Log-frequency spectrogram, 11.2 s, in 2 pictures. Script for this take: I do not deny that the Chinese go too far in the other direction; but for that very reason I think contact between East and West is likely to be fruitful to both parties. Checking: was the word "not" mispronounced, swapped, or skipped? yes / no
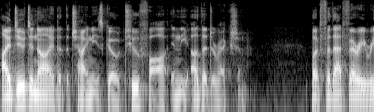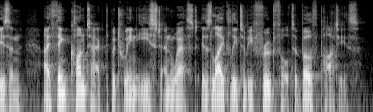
yes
